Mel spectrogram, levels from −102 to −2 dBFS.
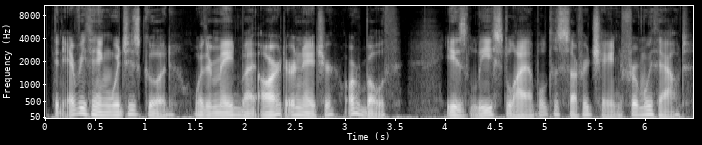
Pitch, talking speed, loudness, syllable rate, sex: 95 Hz, 195 wpm, -22 LUFS, 5.6 syllables/s, male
